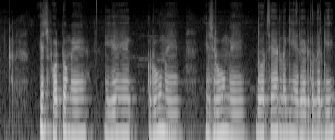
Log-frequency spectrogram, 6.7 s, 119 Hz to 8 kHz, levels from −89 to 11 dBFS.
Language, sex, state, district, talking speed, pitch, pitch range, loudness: Hindi, male, Rajasthan, Bikaner, 160 wpm, 140 Hz, 135-140 Hz, -20 LUFS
